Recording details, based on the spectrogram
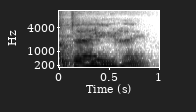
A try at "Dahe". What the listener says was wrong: Well, I'd say with da. You know, that says Dahe to me.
